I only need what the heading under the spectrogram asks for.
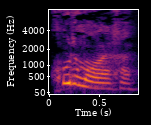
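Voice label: "goedemorgen", Dutch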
